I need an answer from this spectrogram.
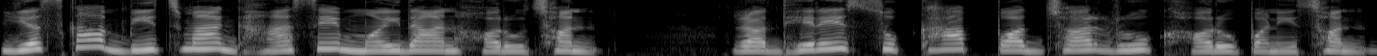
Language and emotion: Nepali, neutral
